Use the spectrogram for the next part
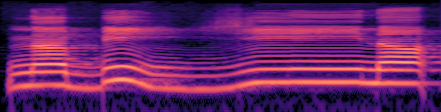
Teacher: یا میں سختی کریں گے کیونکہ شد آ گئی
